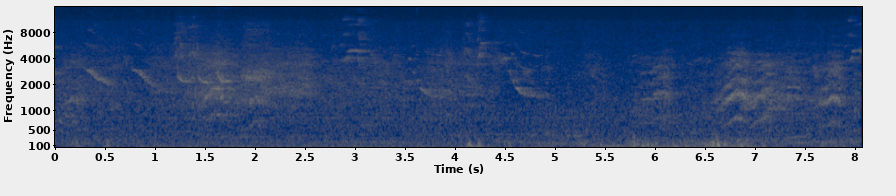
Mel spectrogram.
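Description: Several birds calling: short, falling chirps and whistles, in a busy flurry in the first two seconds and again about six seconds in.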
